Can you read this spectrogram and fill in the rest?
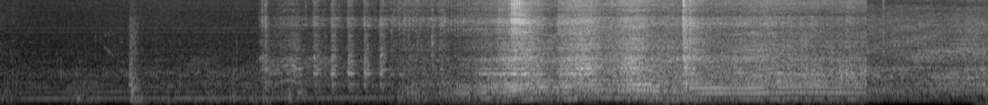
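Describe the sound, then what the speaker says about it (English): An Alfa Romeo car engine cranks and catches, then revs up strongly and freely with rising, strident surges before settling, heard close and alone. "the sort of urgent, strident, free revving engine that you expect"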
